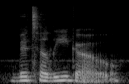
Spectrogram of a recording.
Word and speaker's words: vitiligo: How do you pronounce that? Vitiligo.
